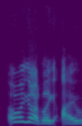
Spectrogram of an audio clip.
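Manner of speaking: high, loud burst of emotion; excited. Real, not acted. Recalling tearing up at the restaurant, excited. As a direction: gush as the memory overwhelms you.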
